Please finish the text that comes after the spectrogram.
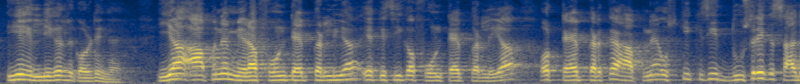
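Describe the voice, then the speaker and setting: A man's voice: a little high, darkish tone. A man presenting legal advice to viewers in a didactic way, repeating key phrases and numbering his points. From India. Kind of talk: explanatory legal talk to viewers.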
